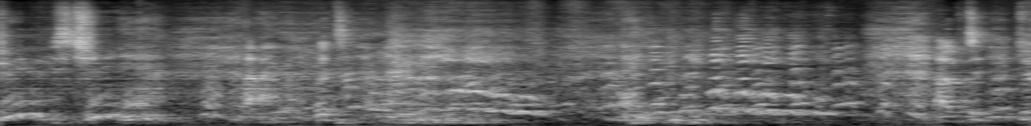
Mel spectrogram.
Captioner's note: giggles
